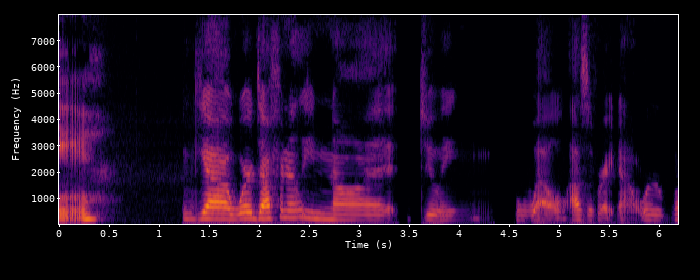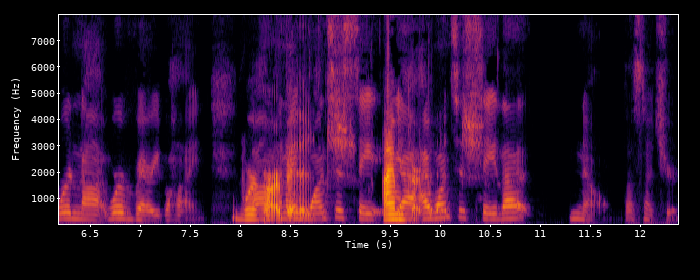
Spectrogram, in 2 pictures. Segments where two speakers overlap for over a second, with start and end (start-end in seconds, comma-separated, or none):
8.1-10.5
